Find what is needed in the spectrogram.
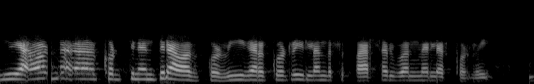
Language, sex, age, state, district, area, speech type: Kannada, female, 60+, Karnataka, Gadag, rural, conversation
